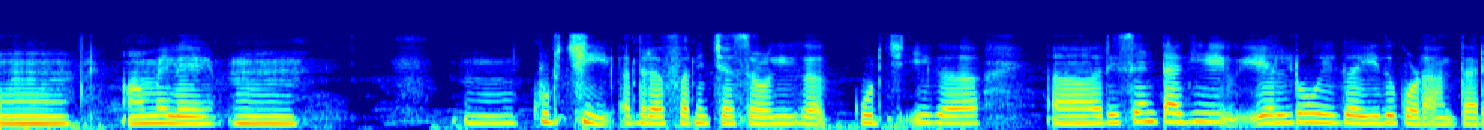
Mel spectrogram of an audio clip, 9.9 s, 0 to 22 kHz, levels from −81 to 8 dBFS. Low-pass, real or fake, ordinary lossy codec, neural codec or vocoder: 7.2 kHz; real; AAC, 32 kbps; none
